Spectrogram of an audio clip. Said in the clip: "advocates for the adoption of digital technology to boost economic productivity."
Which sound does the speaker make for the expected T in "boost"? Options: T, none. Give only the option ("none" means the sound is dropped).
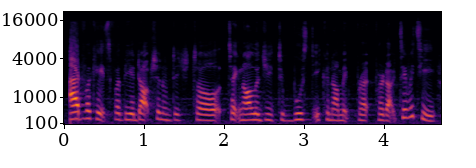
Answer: T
